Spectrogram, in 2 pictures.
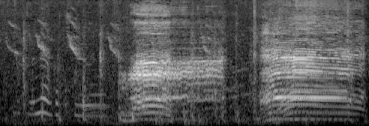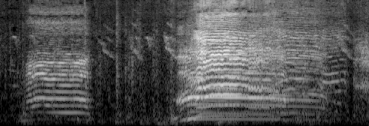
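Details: At a goat farm with many goats, including small young ones, loud wavering bleats come in four bursts, the last one long and rising, over faint chatter and softer calls.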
